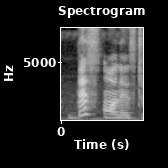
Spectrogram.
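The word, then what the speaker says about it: dishonest: सिपाही बेईमान नहीं है, सिपाही यानी the soldier is नॉट डिसऑनेस्ट। डिसऑनेस्ट, इसमें हॉनेस्ट नहीं पढ़ते, इसको एच साइलेंट होता है, डिसऑनेस्ट है ना, ऑनेस्ट मतलब ईमानदार, और यहाँ बेईमान यूज है इसलिए आपने डिसऑनेस्ट लिख दिया।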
